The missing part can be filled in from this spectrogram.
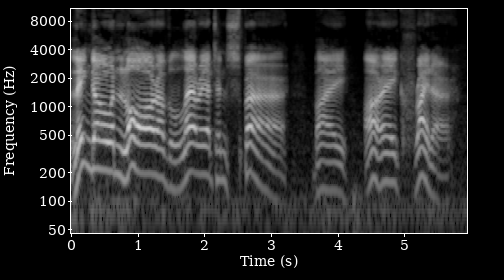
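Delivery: very slow, loud, drawn-out put-on old-time radio announcer. Reading book titles aloud, trying for a 1930s radio announcer voice. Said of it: "let me try my nineteen thirties. ... I'm trying to get that radio voice".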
